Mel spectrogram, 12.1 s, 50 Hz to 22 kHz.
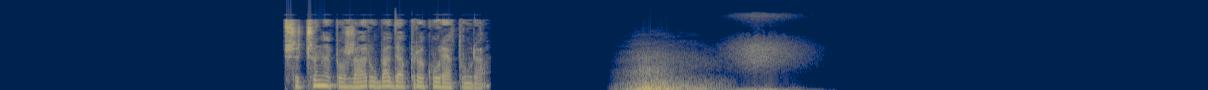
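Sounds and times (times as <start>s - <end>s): deep whoosh: 6.2s - 8.1s.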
